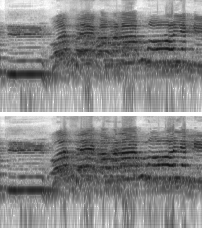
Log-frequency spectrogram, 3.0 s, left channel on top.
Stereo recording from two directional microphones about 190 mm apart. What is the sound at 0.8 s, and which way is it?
Child singing, 25° left (ahead or behind).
